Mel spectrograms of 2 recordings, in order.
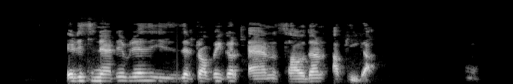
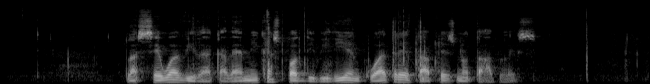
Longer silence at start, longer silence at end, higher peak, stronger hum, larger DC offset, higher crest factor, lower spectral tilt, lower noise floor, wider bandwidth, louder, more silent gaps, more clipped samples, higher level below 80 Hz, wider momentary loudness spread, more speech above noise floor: second, 0.65 s vs 1.25 s; first, 0.4 s vs 0.25 s; first, 0 dBFS vs -10 dBFS; neither; neither; about the same, 16 dB vs 20 dB; about the same, -5 dB/octave vs -5 dB/octave; first, -76 dBFS vs -61 dBFS; second, 7.8 kHz vs 16 kHz; first, -15 LUFS vs -29 LUFS; neither; neither; first, -62 dBFS vs -72 dBFS; second, 6 LU vs 9 LU; first, 61 dB vs 32 dB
